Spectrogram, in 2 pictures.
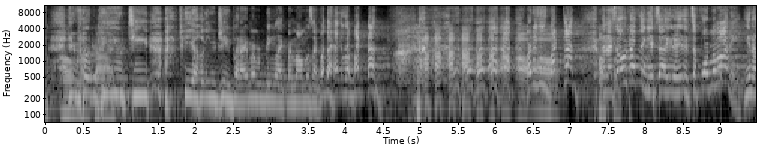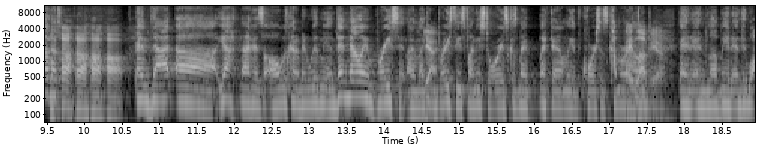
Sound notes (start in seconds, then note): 4.7 laugh; 9.5 laughs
